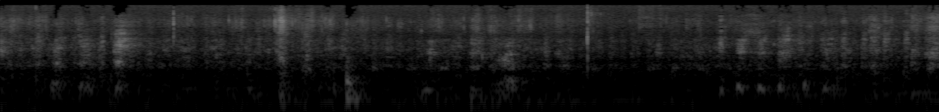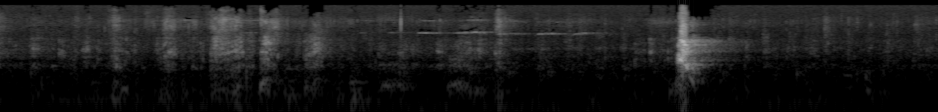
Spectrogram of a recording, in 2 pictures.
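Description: Several doodle dogs playing together, panting and scuffling, with scattered short barks and one loud bark about sixteen seconds in.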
